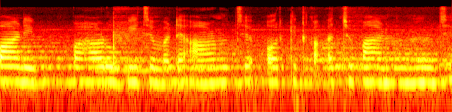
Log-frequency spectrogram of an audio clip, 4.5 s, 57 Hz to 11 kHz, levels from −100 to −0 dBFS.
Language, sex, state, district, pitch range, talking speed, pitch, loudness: Garhwali, female, Uttarakhand, Tehri Garhwal, 225-240 Hz, 170 wpm, 235 Hz, -21 LUFS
